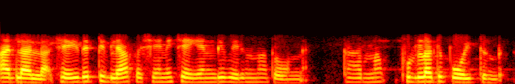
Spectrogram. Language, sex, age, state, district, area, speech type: Malayalam, female, 18-30, Kerala, Wayanad, rural, conversation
